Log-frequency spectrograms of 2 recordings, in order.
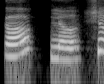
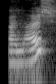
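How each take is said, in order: First: Each syllable of कलश drawn out very slowly. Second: Said in the usual way. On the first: Shown as a demonstration. Teacher sounding out कलश slowly for the children. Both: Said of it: "Again पढ़ेंगे ma'am के साथ".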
